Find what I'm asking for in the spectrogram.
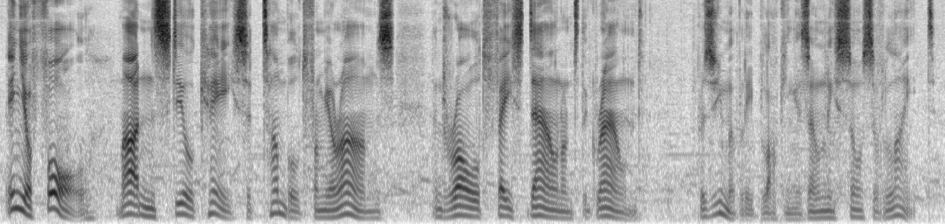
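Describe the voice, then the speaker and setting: A man's voice: low voice, expressive, a little slow, faint music behind. A man narrating a scripted second-person story for an audio drama.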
